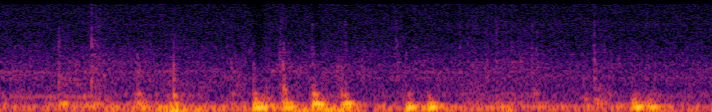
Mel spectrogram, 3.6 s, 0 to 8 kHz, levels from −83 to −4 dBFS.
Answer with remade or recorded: remade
